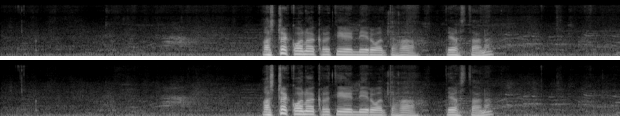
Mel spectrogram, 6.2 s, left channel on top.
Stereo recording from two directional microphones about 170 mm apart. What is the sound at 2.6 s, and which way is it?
Speech, 15° right (ahead or behind).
